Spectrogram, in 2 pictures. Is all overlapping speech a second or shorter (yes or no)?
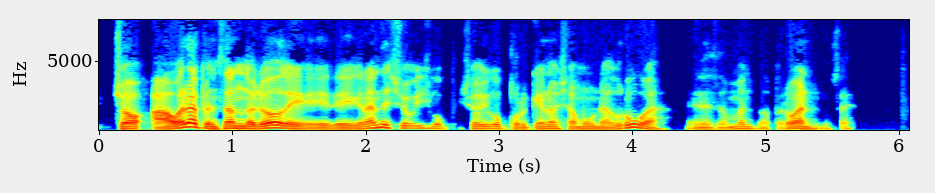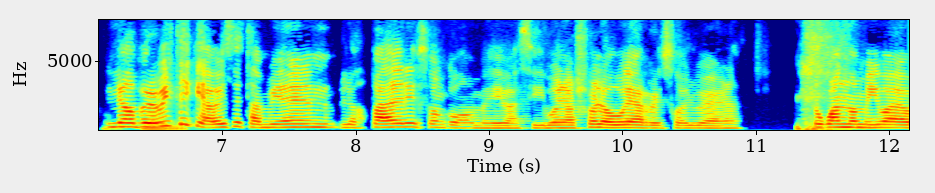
yes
